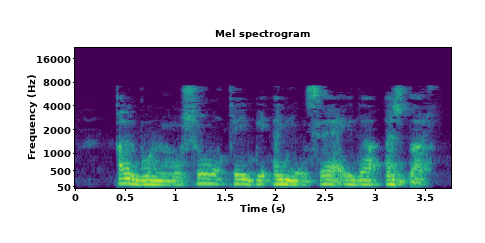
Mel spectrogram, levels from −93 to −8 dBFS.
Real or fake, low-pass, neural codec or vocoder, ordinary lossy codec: fake; 7.2 kHz; codec, 16 kHz, 4 kbps, FunCodec, trained on LibriTTS, 50 frames a second; MP3, 32 kbps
